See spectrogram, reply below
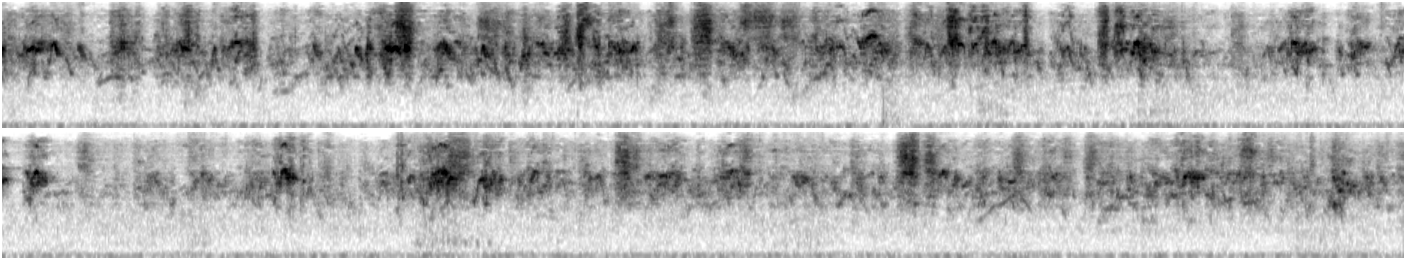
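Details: Aviary budgies chirping happily: busy high twittering and warbling fills the first six seconds, then thins to scattered chirps and squeaky calls with brief pauses, over a quiet low hum.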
